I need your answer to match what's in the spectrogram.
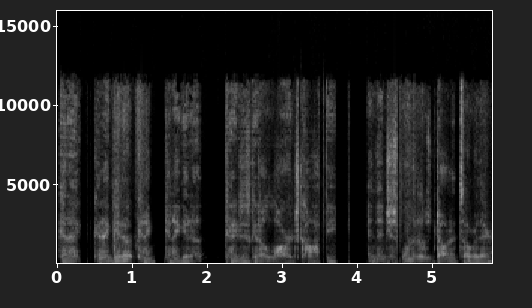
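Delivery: hushed, stumbling whisper with stammering restarts. Acting out a guy on the phone ordering coffee at the register: imitating someone whispering. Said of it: "they'll look at the person and they'll whisper".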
